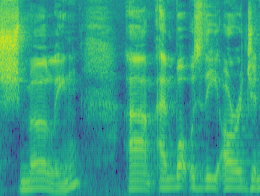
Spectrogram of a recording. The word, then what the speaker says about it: Shmerling: got your name wrong I said schmowling and you said now it's smirling and what was the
